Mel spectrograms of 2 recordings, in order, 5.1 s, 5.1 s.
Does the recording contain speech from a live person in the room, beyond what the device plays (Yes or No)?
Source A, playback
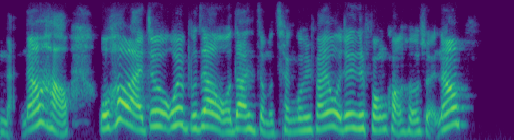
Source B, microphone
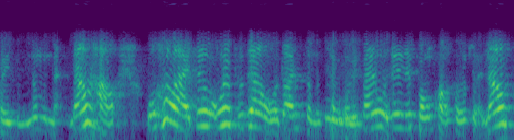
Yes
